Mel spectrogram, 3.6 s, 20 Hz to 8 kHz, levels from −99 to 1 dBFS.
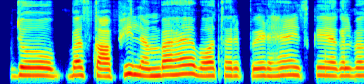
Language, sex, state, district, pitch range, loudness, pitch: Magahi, female, Bihar, Gaya, 225-245 Hz, -17 LUFS, 235 Hz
